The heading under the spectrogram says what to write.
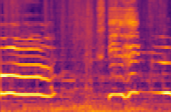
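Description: A girl cries close by in loud, high-pitched wails, two or three drawn-out sobbing cries separated by a short ragged pause, with no talking alongside.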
